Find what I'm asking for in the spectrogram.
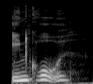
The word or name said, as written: indgroet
